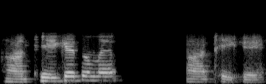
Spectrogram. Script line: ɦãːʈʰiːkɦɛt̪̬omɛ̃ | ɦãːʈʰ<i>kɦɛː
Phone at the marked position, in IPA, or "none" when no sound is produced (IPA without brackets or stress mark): iː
